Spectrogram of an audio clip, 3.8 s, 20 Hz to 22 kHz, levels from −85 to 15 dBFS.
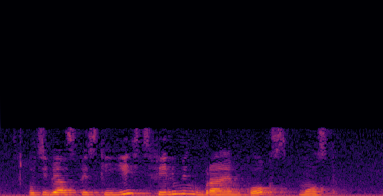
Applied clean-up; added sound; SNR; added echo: none; none; none; none.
